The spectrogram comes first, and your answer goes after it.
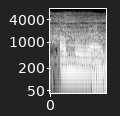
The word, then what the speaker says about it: Amouage: So wala po siyang R pero you will pronounce amorage.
